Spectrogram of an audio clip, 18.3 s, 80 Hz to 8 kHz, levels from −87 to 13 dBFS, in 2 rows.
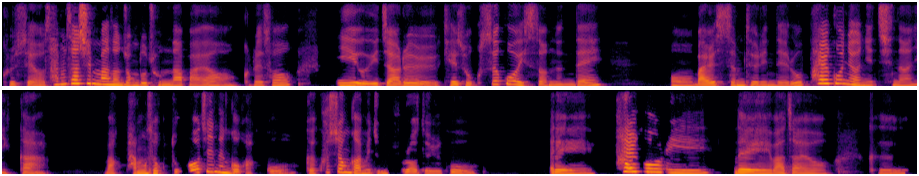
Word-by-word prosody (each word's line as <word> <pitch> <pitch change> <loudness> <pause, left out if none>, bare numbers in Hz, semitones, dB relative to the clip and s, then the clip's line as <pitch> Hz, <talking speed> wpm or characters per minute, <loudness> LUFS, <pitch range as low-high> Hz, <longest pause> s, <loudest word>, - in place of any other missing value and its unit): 글쎄요, 175 -2 -4
300,000-400,000 315 -1 +4
원 245 - +5
정도 205 -3 0
줬나 185 -2 -1
봐요. 170 +2 -4
그래서 215 +10 -4 0.4
이 210 +2 +3
의자를 185 -1 +2
계속 180 +2 -1
쓰고 300 -1 0
있었는데 190 +1 -2 0.7
어 175 -2 -3
말씀드린 165 +1 +1
대로 185 +9 -2
8-9 360 +2 +4
년이 230 - +1
지나니까 165 0 -5 0.5
막 155 0 -5
방석도 190 +2 -1
꺼지는 300 -2 +3
것 180 - +1
같고, 155 - -9
그니까 155 - -4
쿠션감이 280 - +1
좀 175 -2 -5
줄어들고 155 -2 -4 0.7
네. 160 -2 +2 0.2
팔걸이 275 -9 +4 0.2
네. 175 -3 +6
맞아요. 160 -1 -3 0.3
그 80 0 -7
180 Hz, 225 characters per minute, -23 LUFS, 165-235 Hz, 0.7 s, 네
